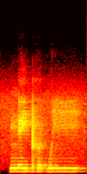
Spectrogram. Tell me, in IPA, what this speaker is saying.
ŋe˨˧jpʰɵ˨t̚ wiː˧

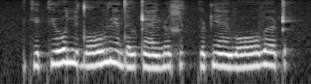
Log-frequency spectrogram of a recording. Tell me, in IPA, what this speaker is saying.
kʲɐkʲoːɲʏ doːvlʲɐ̃ dɛvʈɛ̃ːlʲɳo ɕʏkːʏʈɾʲɛ̃ː voːvəːʈ

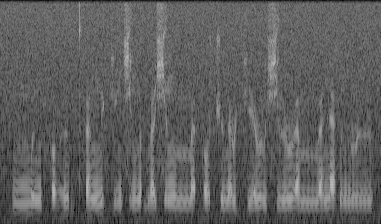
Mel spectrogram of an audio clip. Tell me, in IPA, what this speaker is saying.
mːɯŋ hoɦɯb t̪ʰœŋnɯkʲœŋ ɕəŋœbœɕœŋ mːœhot͡ʃu ɳəɹkʲœɹu ɕɯ ɹœmːœnæɓəŋ ɹɯ

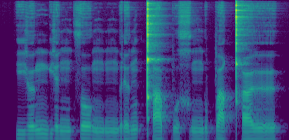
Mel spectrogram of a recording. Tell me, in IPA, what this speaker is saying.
jøŋ jeŋθoŋɘŋ əɾɘŋqʼa pʊxʊŋəpa qʰø

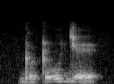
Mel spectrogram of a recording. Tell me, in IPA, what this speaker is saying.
ɖuʈuɟe

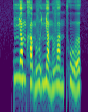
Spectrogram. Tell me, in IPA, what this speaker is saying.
ɲa˧mxa̰˧˨mvɨ̰˧˨ ɲa˧˩nva̤˨˩nt̪ʰu˧˩˨ə̯

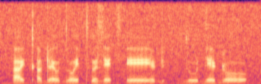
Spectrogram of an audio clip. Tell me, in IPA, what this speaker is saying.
aɪ̯kʼaɖɛʊ̯d̪oɪ̯ tʼɯzet͡sʼeːɖ | du de ɖo

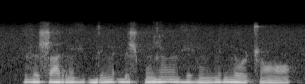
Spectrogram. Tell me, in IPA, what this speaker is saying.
vɛʂarẽ ɦeɡ͡bɨnɐ ɡ͡beʂpũʑɔ̃ ŋɐ̃nɦeɦũɡnɘɡ no ʈ͡ʂɔ̃

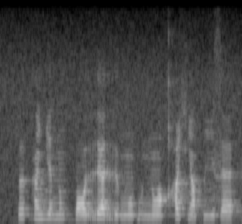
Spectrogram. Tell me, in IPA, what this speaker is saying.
ɘkãʎɛnõ k͡pɔ rʲarʲoŋõɓu nõqʰɘçã pizɛ

